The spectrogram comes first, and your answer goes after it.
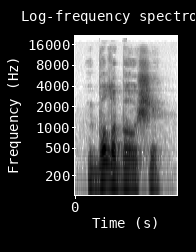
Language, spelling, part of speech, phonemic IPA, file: Dutch, bolleboosje, noun, /ˌbɔləˈboʃə/, Nl-bolleboosje.ogg
- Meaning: diminutive of bolleboos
